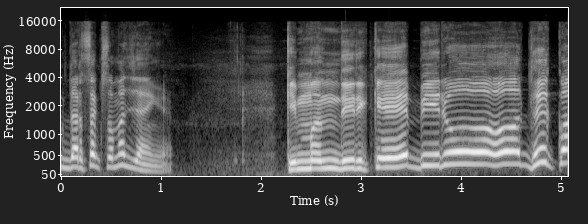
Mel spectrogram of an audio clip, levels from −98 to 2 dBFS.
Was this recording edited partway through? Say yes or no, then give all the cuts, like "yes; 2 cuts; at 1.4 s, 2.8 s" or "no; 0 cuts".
no; 0 cuts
